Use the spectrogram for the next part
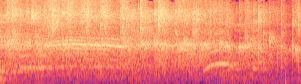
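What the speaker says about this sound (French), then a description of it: "Denis, on peut l'applaudir." A concert audience applauds a band member during the musicians' introductions: loud, dense, sustained clapping filling the whole moment, with a voice speaking over it.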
